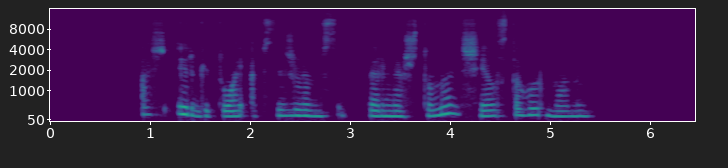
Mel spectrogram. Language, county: Lithuanian, Vilnius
